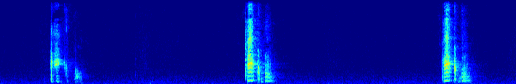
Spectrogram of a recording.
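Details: A pet, free-flying Illiger's macaw gives three short, harsh, raspy squawks, each broken into two or three parts, about every two seconds, in an otherwise quiet room.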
